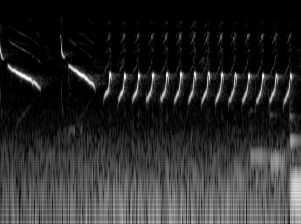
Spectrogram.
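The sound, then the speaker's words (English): A Northern Cardinal sings loud, clear whistles: two long downslurred notes, then a rapid, even series of short rising chirps repeated over a dozen times, alone with no talking. “The Northern Cardinal.”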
